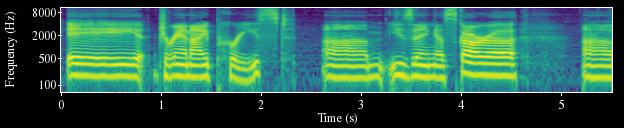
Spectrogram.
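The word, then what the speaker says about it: Draenei: side note but talking about drani it is pronounced drani and if anybody has questions on how to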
